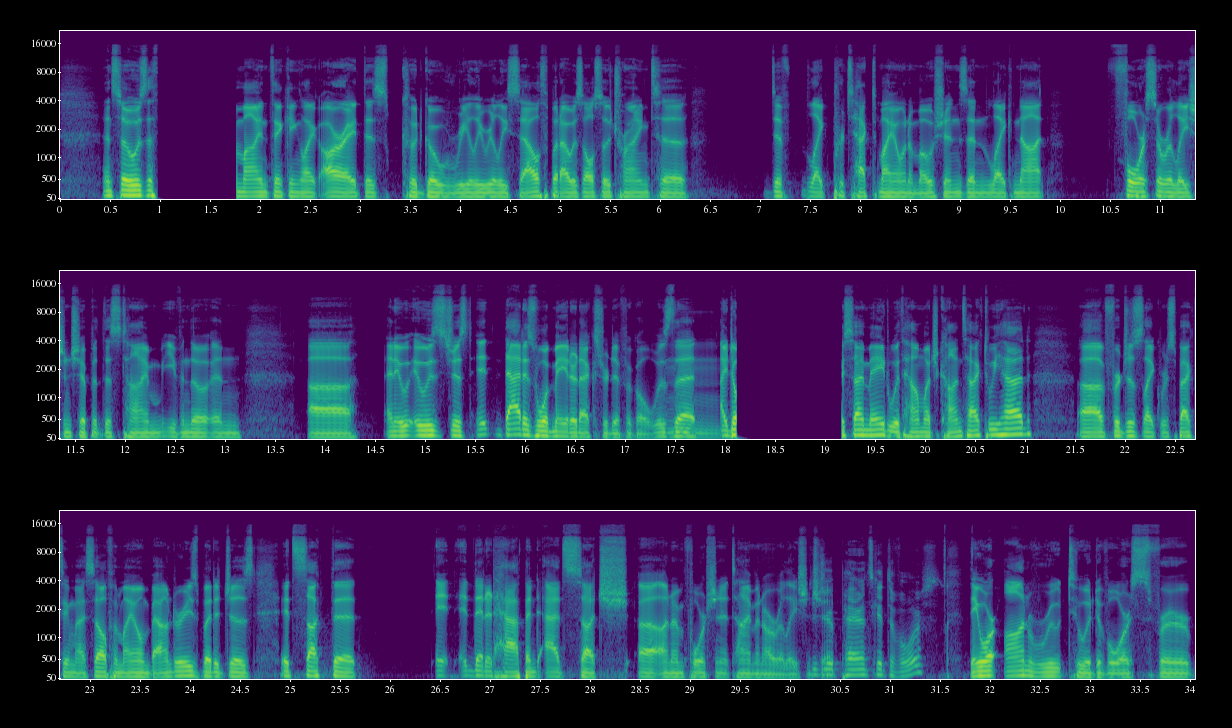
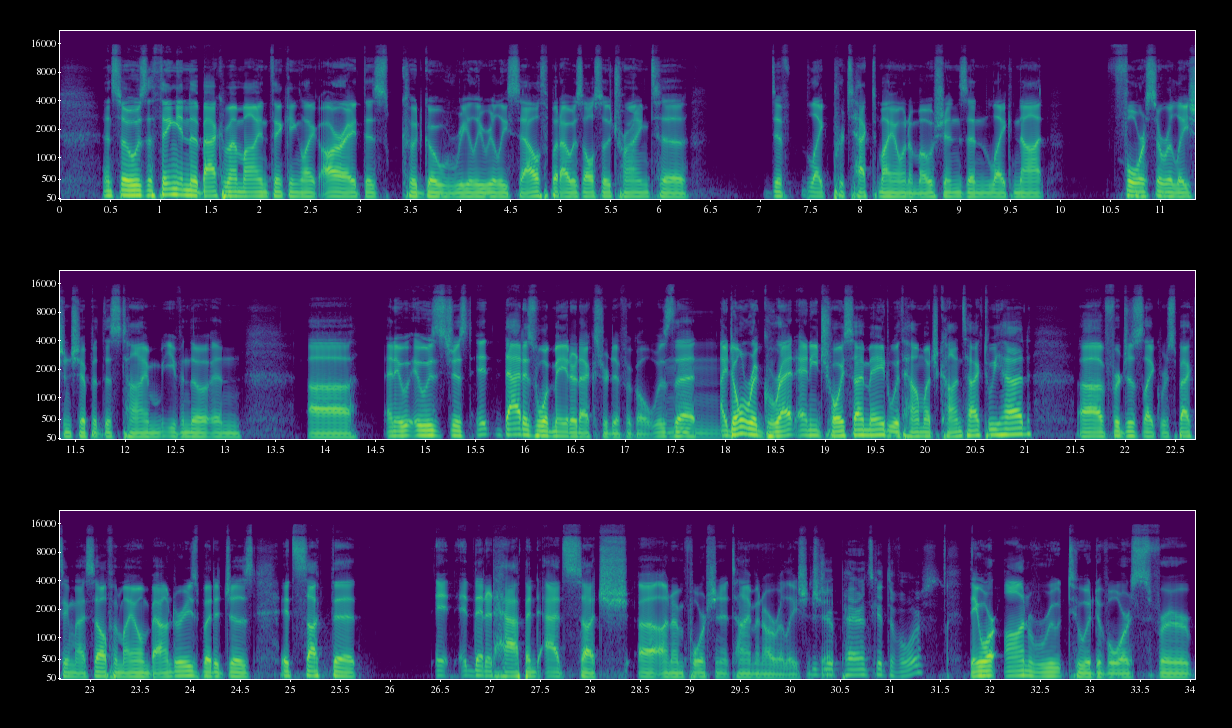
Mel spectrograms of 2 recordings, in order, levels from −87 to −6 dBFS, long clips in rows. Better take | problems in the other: second | audio cutting out; at 1 s for 1 s and at 18 s for 1 s

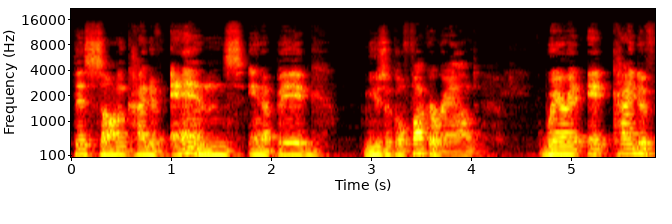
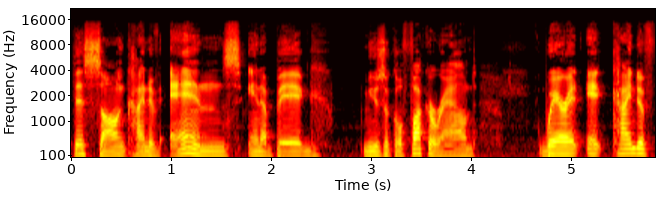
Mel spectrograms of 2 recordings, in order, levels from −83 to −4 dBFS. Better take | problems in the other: second | off-mic speech; far // room echo; very slight; dies away in 0.2 s

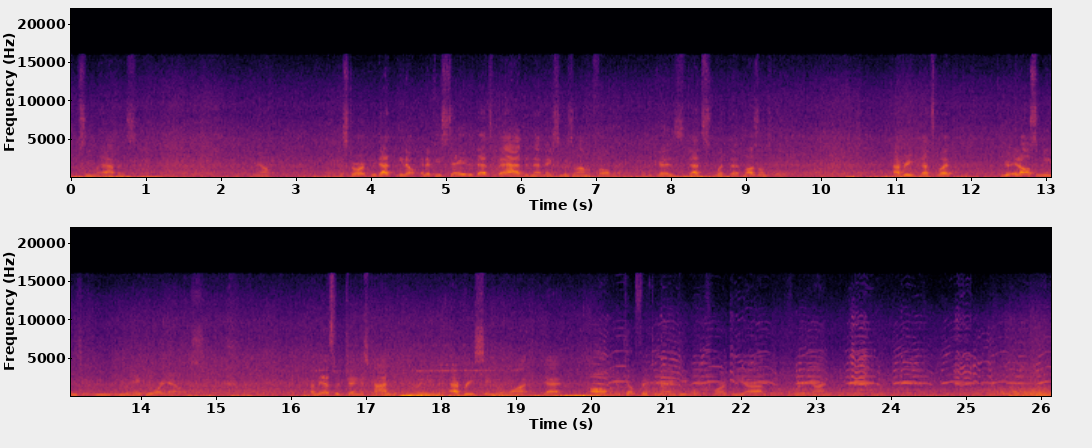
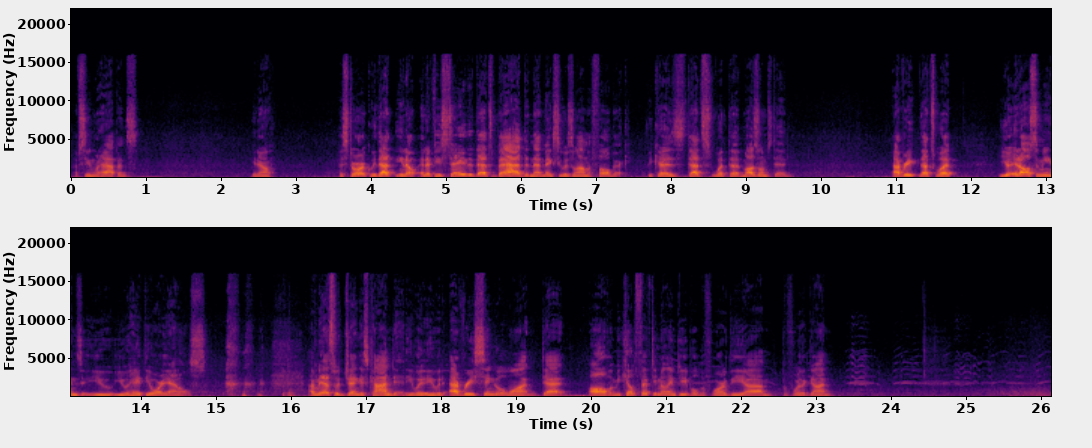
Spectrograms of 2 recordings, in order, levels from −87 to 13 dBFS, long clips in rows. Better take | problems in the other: second | rain or running water; loud; throughout; 3 dB below the speech; faint in the second

